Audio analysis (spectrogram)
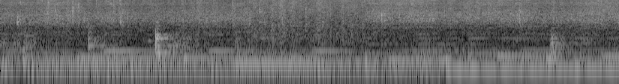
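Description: Mushrooms and onion frying in oil in a pan, a steady close sizzle with a few scraping stirs of a spoon, no voices.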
